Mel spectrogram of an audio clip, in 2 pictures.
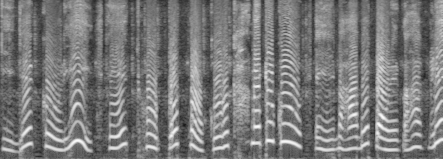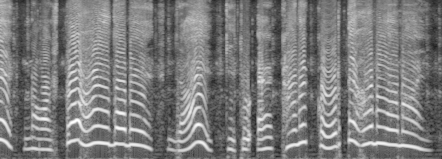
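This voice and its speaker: A cartoonish character voice set at a high pitch. It moves at a very slow pace. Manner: friendly, gentle.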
